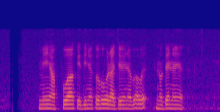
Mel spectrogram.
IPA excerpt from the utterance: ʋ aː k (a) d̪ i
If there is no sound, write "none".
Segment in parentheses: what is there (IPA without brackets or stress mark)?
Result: e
